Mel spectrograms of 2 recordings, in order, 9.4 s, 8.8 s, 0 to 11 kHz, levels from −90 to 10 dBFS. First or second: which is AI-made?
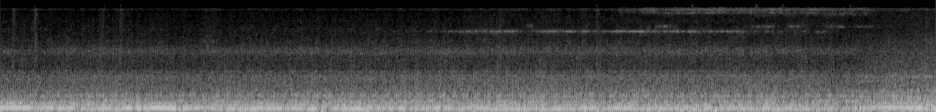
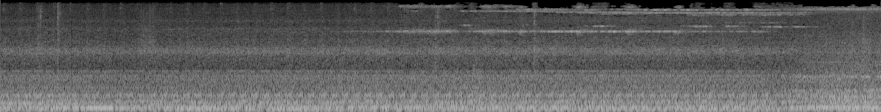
first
